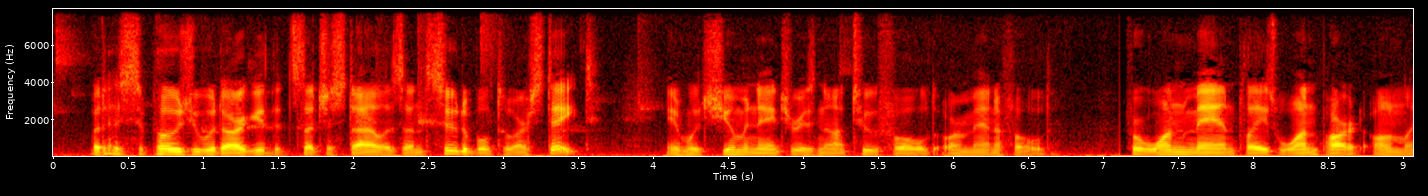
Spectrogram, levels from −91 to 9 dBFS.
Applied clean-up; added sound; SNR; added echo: none; Drip; 17 dB; none.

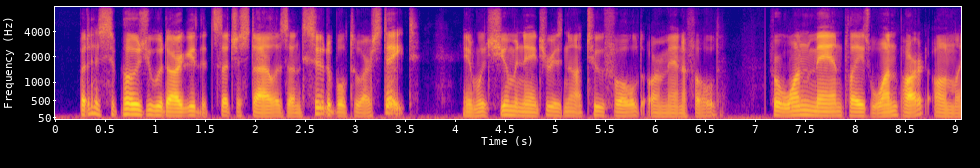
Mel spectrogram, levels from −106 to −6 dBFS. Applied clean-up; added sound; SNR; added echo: neural diffusion model UNIVERSE++.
